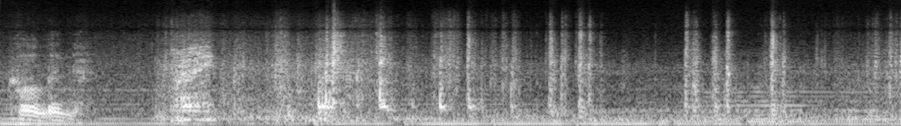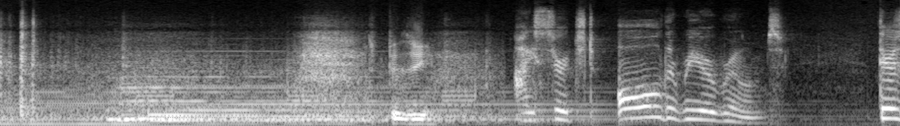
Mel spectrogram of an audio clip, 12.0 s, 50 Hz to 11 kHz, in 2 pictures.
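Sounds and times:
music: 0.0s - 11.6s.

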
